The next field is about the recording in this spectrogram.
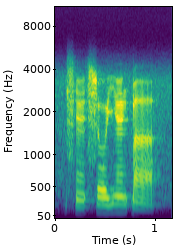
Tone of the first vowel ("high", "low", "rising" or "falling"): low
